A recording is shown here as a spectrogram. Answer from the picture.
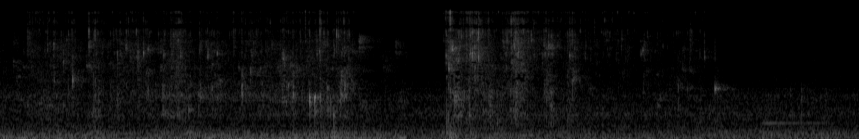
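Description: Water poured from a small plastic cup into a plastic bowl of food, splashing loudest about halfway through and then trickling more softly. Light handling clicks come before it.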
